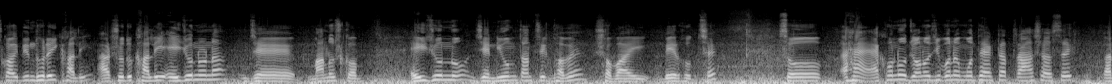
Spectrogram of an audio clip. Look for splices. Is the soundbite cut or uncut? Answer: uncut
